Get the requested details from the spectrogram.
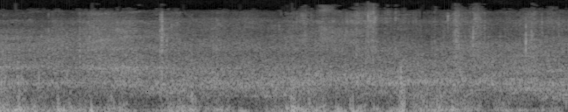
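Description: Footsteps crunch on dry ground and rock.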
